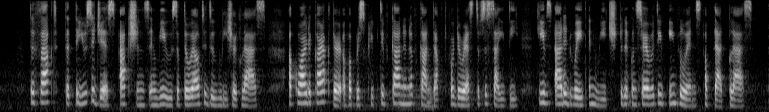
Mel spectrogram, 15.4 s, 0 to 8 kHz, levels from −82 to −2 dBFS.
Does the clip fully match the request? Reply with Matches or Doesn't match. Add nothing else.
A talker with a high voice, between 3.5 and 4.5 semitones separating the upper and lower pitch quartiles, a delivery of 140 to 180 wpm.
Matches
